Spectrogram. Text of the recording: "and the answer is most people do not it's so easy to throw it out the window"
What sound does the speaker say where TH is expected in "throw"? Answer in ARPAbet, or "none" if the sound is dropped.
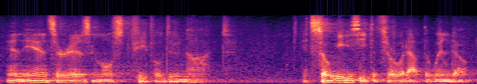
TH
